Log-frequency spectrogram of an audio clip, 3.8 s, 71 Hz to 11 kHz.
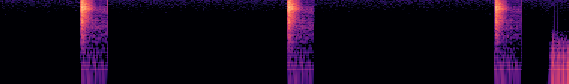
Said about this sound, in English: I shall revisit the vocals in a moment, but first let's listen to the backing track. A 909 kick drum and then some hand claps. Shaker. and some tiny little hi-hats.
